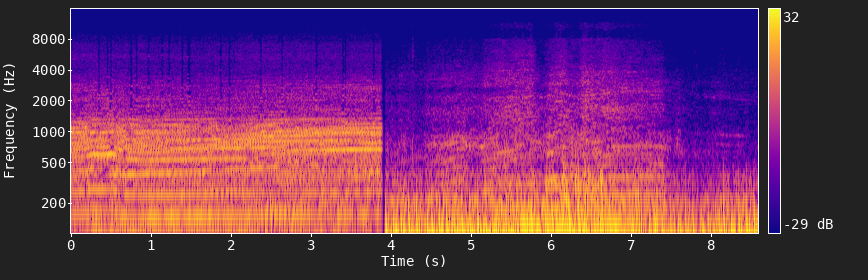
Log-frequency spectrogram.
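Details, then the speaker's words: Car with a 4L80E transmission that has no forward or reverse gears despite correct fluid level, at idle: a steady high-pitched whine from the transmission that does not change; owner suspects the pump rather than a clogged filter, unconfirmed. "A lot of a lot of people saying, "Oh yeah, the filter is clogged." But it sounds like it's pumps to me."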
